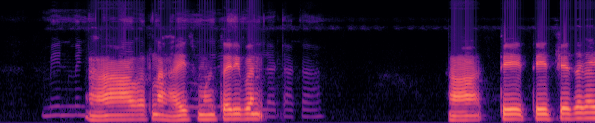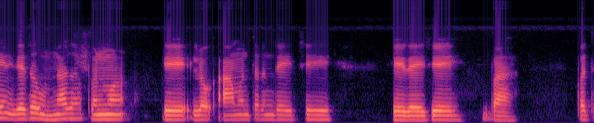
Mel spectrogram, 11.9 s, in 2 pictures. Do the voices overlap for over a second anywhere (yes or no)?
yes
